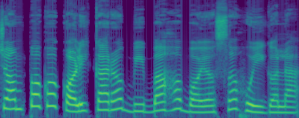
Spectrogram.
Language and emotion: Odia, neutral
